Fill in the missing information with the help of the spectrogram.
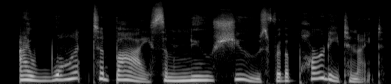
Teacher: Notice how to, some, and for are reduced. That's natural American rhythm. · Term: sentence stress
